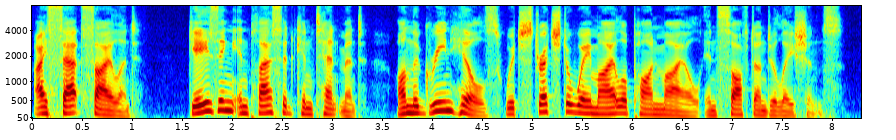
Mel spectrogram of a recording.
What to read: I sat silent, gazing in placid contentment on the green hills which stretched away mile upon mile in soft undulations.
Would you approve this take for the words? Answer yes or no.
yes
